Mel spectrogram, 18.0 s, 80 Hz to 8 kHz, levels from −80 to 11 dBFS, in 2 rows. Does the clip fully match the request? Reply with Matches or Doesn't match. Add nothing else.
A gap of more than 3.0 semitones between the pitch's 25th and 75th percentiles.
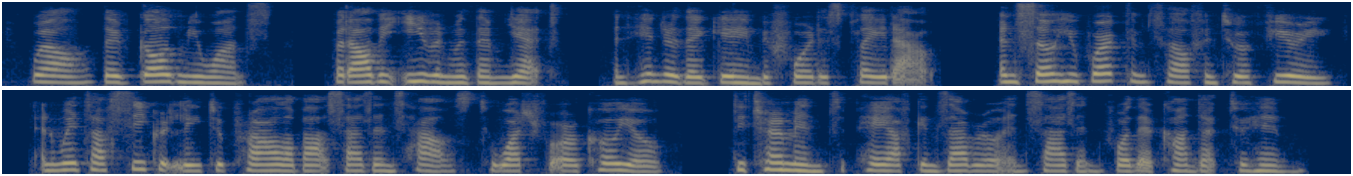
Doesn't match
